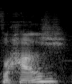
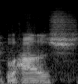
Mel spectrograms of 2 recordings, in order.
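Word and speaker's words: Blåhaj: How do you pronounce the J? Is it, like, silent? Is it, like, bloha? Like, how does the J work there? I have no ink. Why did I do that? You pronounce the J blahaj? So that's, like, I don't know if that's, like, the right way. It's soft shit, blahaj.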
